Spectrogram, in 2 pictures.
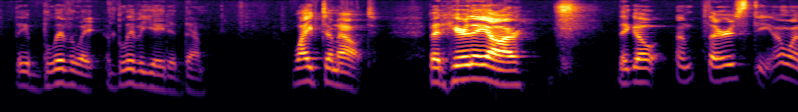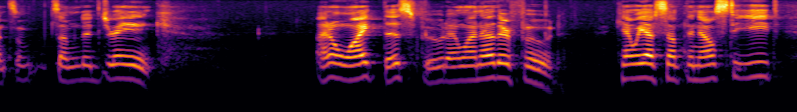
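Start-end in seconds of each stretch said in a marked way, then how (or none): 6.8-15.8 put-on higher-pitched, whining voice, like a kid. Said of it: "tired of their whining".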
